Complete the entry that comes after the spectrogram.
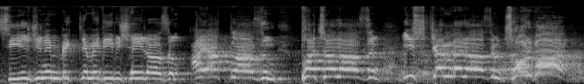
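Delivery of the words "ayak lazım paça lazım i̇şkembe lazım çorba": full-on high, swooping shout. Scolding someone for writing a predictable script, demanding a twist: shouting. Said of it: "Niye bağırıyorsun oğlum?".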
